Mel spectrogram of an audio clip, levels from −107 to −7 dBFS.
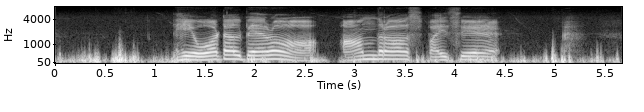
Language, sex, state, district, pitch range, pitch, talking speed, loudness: Telugu, male, Andhra Pradesh, Sri Satya Sai, 135-205 Hz, 180 Hz, 65 wpm, -18 LUFS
